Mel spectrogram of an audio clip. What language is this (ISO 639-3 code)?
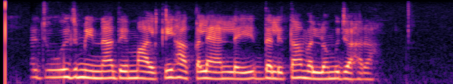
pan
